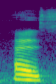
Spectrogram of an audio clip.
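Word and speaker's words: edge: Friends हमारा next word है एज। एज मतलब किनारा या छोर, इसमें डी साइलेंट होता है फ्रेंड्स।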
